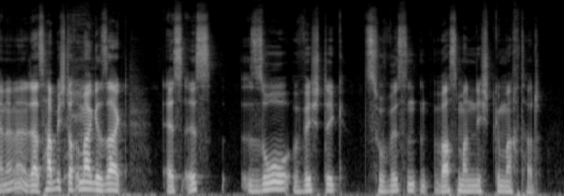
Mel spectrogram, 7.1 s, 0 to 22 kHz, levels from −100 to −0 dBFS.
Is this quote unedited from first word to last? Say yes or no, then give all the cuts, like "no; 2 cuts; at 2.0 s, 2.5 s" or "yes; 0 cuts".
no; 1 cut; at 2.0 s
